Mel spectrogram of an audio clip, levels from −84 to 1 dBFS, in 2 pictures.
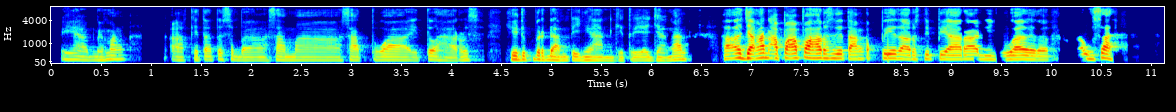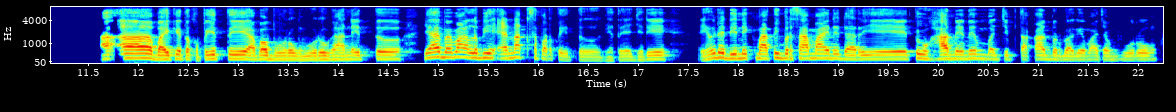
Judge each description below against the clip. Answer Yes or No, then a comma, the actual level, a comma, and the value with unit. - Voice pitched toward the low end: No, medium, 150 Hz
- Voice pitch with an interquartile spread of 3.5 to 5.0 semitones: Yes, average, 4.6 semitones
